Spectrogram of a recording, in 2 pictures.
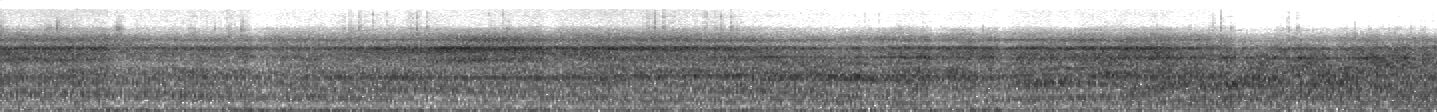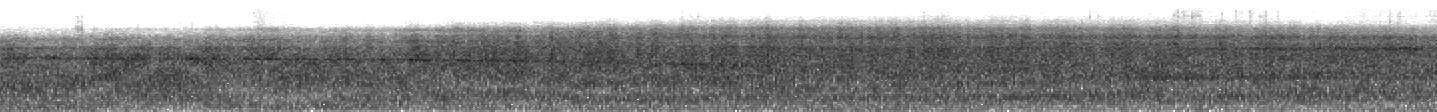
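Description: A jet engine roars loudly overhead.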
